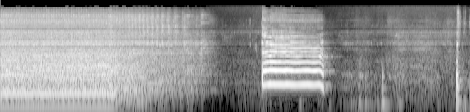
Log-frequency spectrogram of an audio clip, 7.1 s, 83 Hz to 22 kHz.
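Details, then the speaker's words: Brute mower with Briggs Classic engine after coil replacement fixing intermittent start, tune-up, about 3,260-3,270 rpm: steady even buzz for a couple seconds then winds down cleanly, no miss or surge; normal running. "That's a perfect RPMs for an engine that does not have that many hours on it."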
